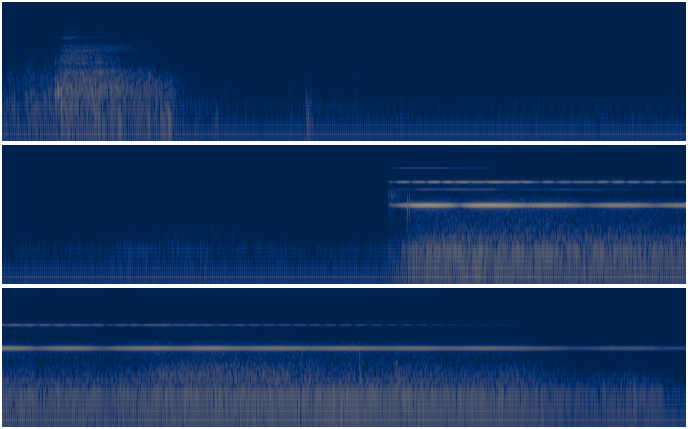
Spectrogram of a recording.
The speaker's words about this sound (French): Et puis, au son de la cloche, se relever et recommencer.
